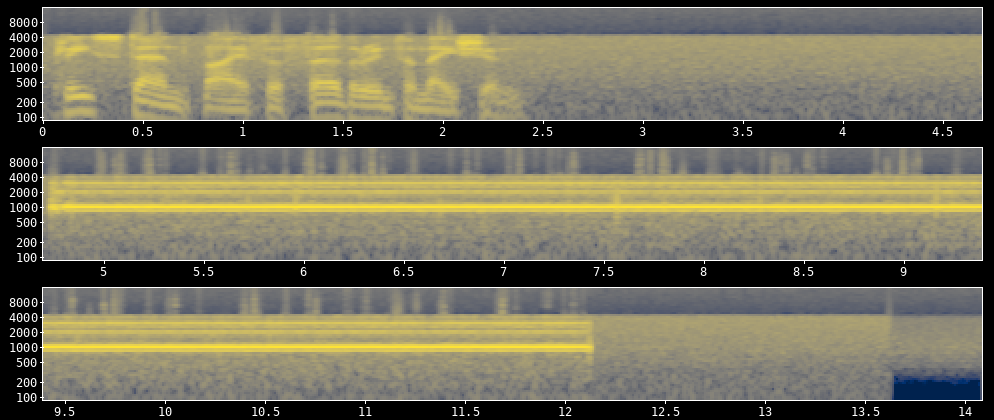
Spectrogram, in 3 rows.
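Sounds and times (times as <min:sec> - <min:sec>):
faint hiss: 0:00.0 - 0:08.4, 0:12.1 - 0:14.0
two-tone alarm: 0:04.8 - 0:12.2.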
